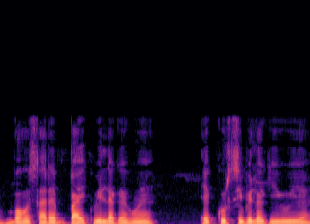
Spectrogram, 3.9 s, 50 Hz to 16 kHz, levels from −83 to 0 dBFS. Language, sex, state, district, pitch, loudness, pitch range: Hindi, male, Jharkhand, Palamu, 135 Hz, -19 LUFS, 130-135 Hz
